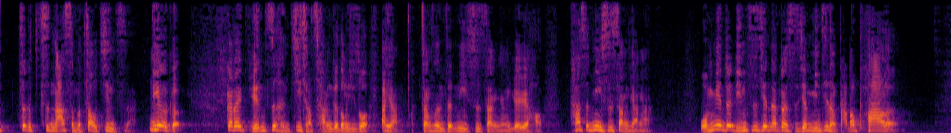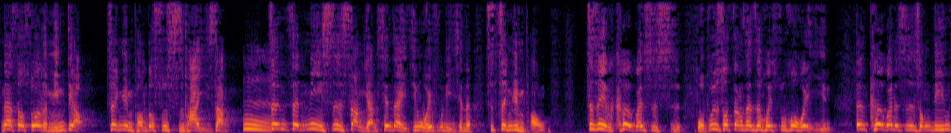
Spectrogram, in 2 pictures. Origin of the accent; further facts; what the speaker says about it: Taoyuan, Taiwan; 我以前小时候在桃园长大的，桃园年轻人很多了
